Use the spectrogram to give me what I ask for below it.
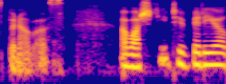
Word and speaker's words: Bonobos: And I did actually look up how to pronounce that name, and it is Bonobos, not Bonobos, which I originally thought. It's Bonobos.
